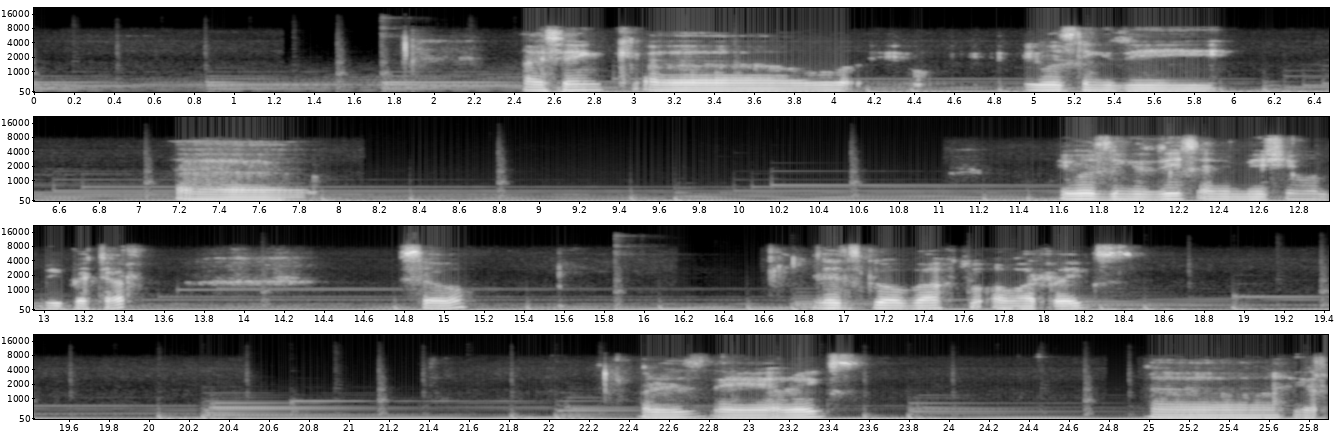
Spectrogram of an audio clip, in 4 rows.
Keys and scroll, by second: 0.4 w, 1.2 w, 8.2 space, 10.7 Escape.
